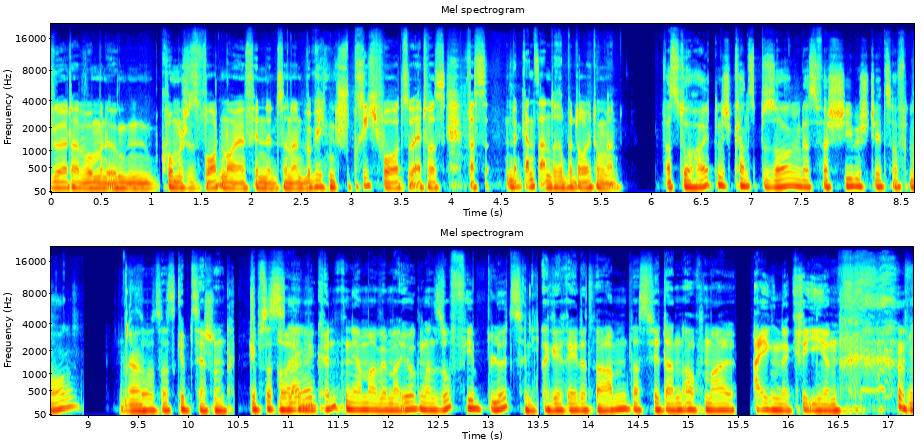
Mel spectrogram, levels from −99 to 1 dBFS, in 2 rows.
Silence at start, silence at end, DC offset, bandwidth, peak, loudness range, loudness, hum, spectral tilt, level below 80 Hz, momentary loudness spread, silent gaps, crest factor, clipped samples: 0 s; 0 s; under 0.1%; 17 kHz; -4 dBFS; 1 LU; -22 LUFS; none; -5 dB/octave; -56 dBFS; 4 LU; 15.47-15.62 s; 18 dB; under 0.1%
